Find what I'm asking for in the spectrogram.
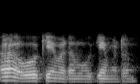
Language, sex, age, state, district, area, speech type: Tamil, male, 18-30, Tamil Nadu, Tiruvallur, rural, conversation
